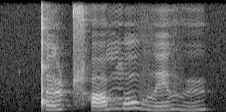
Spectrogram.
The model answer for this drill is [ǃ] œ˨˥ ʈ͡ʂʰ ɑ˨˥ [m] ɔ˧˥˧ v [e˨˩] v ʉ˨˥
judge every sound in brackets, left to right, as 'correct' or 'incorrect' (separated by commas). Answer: correct, correct, incorrect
